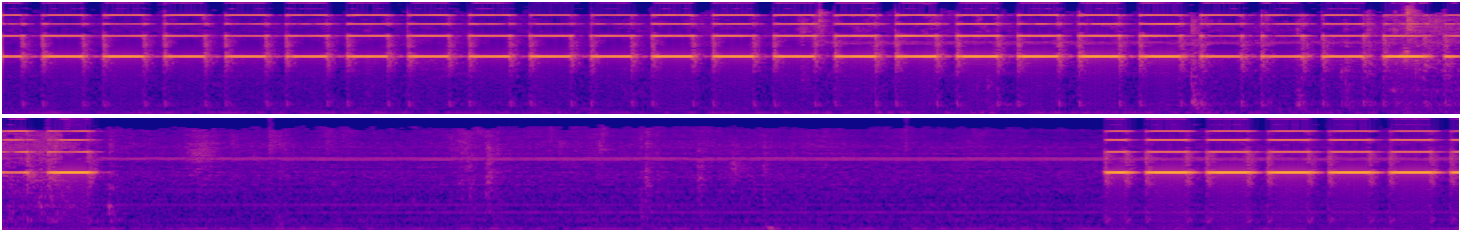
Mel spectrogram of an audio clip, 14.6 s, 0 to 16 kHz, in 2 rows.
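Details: Dialysis machine under repair for conductivity failure, 12-volt and BP cuff problems, with the motherboard replaced: rapid, regular high-pitched beeping about 200 a minute, stopping a few seconds then resuming; fault alarm.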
